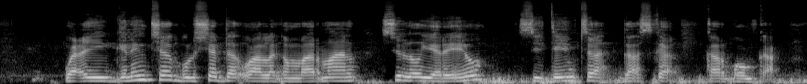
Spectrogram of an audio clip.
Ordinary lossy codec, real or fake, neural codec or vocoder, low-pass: none; fake; codec, 44.1 kHz, 3.4 kbps, Pupu-Codec; none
